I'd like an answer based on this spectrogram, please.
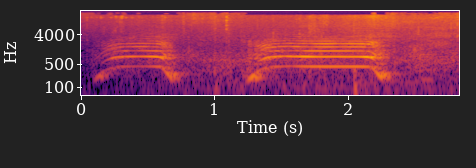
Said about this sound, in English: We're next to a group of cows, as you may hear.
